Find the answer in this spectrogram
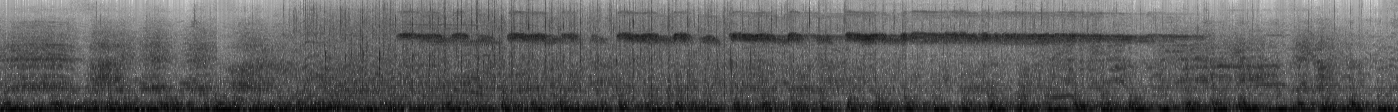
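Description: Taiko drums inside the Niihama taikodai festival floats beating a rapid, steady rhythm under a cheering, shouting crowd. A shrill whistle starts about five seconds in and is held, broken a few times, until near the end.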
